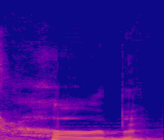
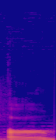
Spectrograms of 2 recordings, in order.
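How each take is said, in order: First: The word starts with an audible H sound. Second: The word starts with a vowel, no H sound.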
